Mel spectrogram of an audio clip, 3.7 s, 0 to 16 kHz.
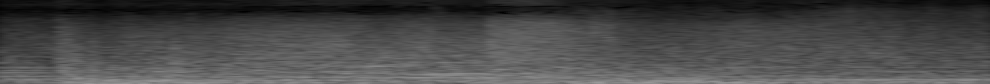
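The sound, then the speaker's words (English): A powerful racing speedboat in a race at Eugene, Oregon, roars across open water at 165 miles an hour in a steady, loud wash of engine and spray, with a sharper surge of splashing noise midway through. The boat hits the wake of a competitor's boat. No voices are heard. “A boat hits the wake of its competitor going 165 miles an hour.”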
